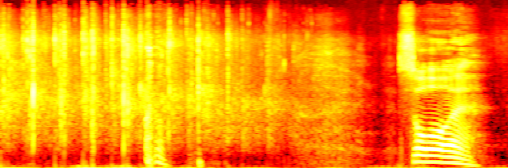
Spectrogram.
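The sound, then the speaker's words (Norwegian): An audience claps in a steady crackling burst for about three seconds in applause for two technical managers, then it fades out and a single voice rings out with a loud, falling call over the last of it. “Det er altså to tekniske chefer der nede som er virkelig verd en applaus.”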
